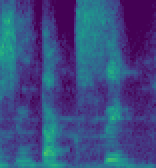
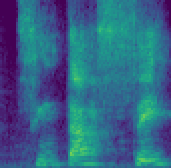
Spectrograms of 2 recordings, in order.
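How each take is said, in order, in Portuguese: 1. O x soa como ks. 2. O x soa como s. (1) "não sintaxe" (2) "como se tivesse um C aí"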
